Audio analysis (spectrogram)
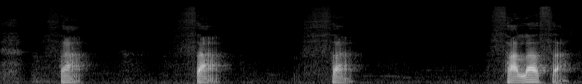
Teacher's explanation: জিহ্বার আগা সামনের দাঁতের আগার সাথে মিলিয়ে আপনি স বলুন, দেখবেন নরম হয়ে গেছে। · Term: নরম আওয়াজে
